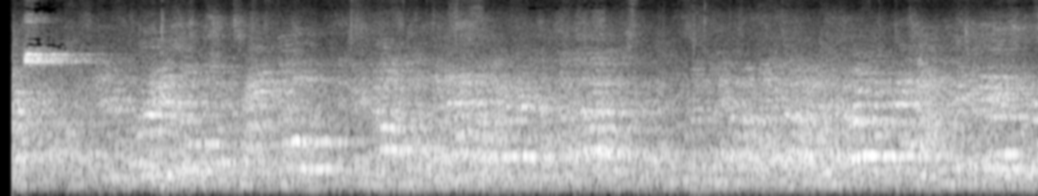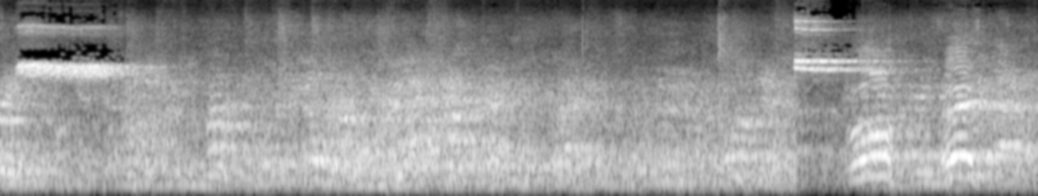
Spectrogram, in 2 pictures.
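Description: Crowd of spectators talking and calling out in an echoing gym while a wrestling bout goes on. A brief high squeak cuts through about halfway, and again near the end.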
